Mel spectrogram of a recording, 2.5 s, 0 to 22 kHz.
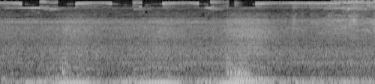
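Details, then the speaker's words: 2004 Honda CR-V after replacing worn engine and transmission mounts (broken bushing): low engine rumble and throttle blips in gear, no clunk or jerk on engagement. "pretty good yep no more clunking noise"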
